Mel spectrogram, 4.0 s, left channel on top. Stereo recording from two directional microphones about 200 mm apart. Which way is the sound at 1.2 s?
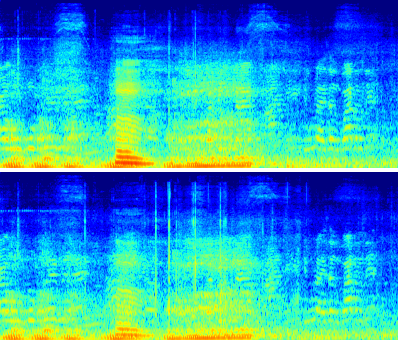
50° left (ahead or behind).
